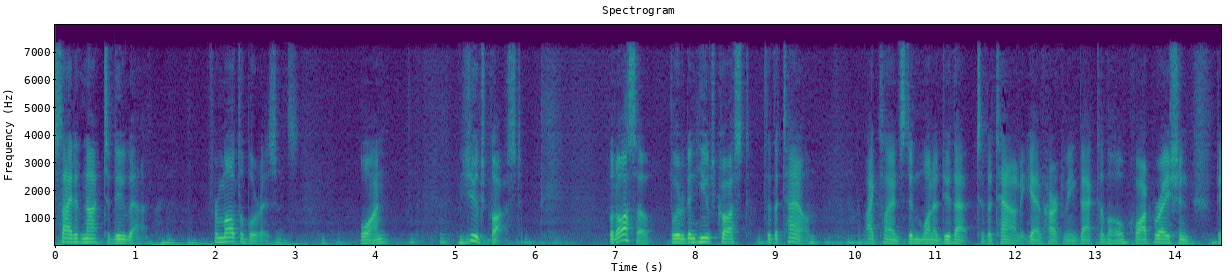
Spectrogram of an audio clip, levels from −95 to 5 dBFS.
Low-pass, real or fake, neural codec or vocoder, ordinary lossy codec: 7.2 kHz; fake; codec, 16 kHz, 0.5 kbps, FunCodec, trained on LibriTTS, 25 frames a second; AAC, 48 kbps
